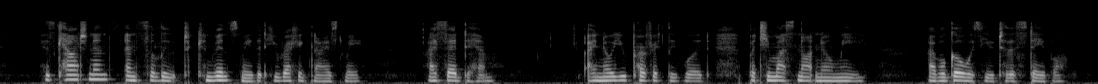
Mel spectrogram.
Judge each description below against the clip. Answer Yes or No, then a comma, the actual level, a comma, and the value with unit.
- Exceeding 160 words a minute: Yes, average, 180 wpm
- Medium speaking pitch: Yes, medium, 170 Hz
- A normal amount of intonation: Yes, average, 3.1 semitones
